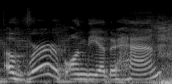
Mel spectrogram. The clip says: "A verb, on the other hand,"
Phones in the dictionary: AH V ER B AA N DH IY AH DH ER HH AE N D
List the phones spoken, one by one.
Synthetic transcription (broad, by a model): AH V ER B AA N DH IY AH DH ER HH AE N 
